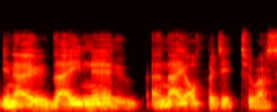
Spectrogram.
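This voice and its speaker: A man with an Essex accent. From England, Essex. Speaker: shaman. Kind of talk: casual chat. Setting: podcast roundtable.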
